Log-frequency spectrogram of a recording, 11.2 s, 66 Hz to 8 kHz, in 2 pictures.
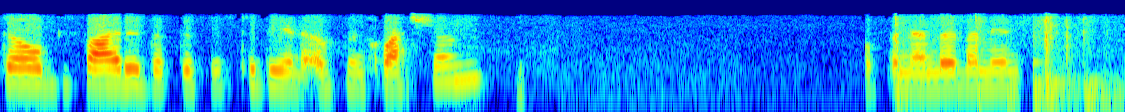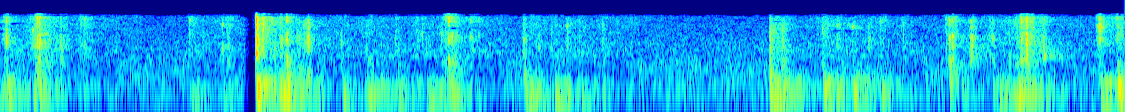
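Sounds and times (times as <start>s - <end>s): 
speech: 0.0s - 2.7s, 4.3s - 5.4s
someone typing on a computer keyboard: 4.5s - 8.7s, 9.5s - 11.2s.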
